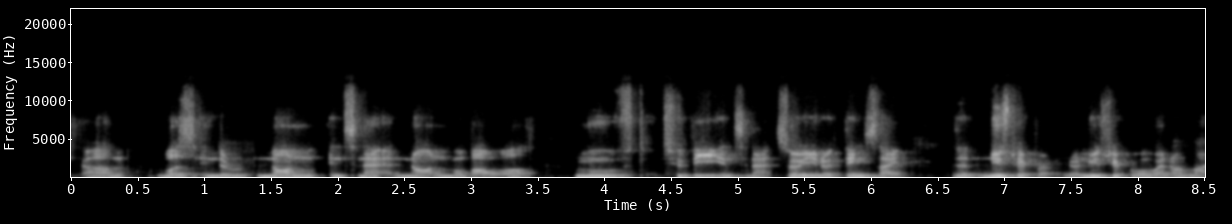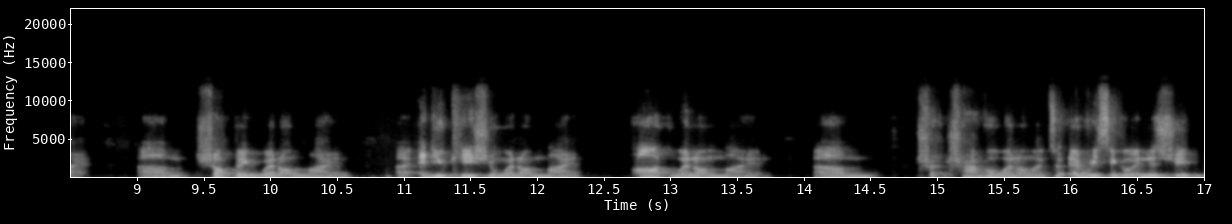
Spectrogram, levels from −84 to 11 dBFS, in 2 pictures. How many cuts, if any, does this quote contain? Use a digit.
2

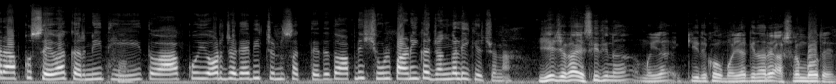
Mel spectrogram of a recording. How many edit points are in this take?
0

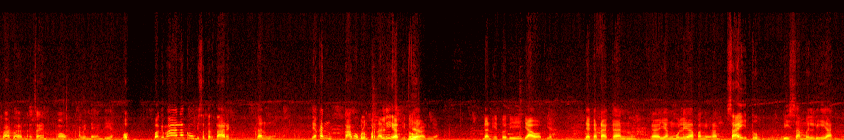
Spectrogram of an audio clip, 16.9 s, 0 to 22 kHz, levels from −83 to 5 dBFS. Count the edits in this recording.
1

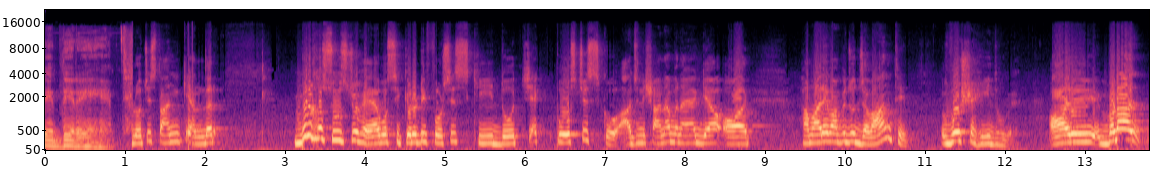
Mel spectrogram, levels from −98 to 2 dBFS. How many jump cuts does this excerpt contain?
1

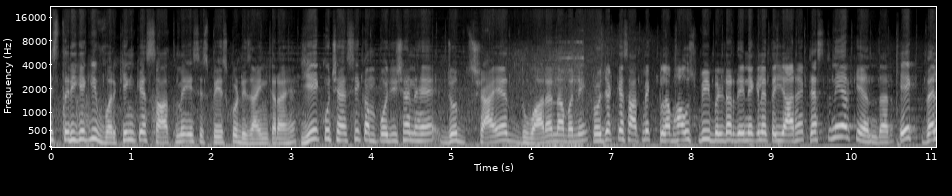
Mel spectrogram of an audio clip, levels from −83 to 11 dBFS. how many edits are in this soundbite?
2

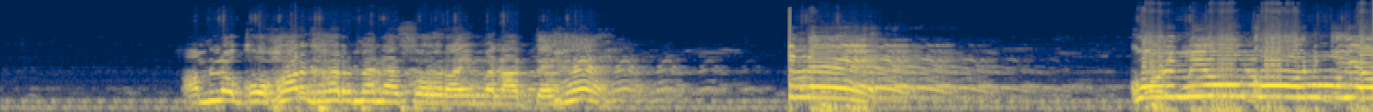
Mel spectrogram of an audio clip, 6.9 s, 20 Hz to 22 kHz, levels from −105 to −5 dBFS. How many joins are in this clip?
1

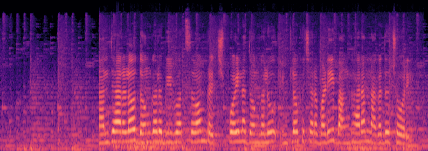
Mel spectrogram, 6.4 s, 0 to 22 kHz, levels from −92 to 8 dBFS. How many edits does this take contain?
1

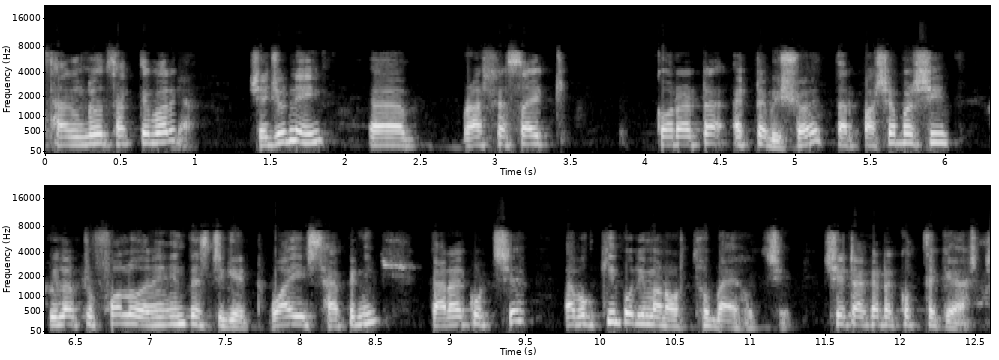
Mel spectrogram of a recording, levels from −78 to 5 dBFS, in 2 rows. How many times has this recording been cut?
1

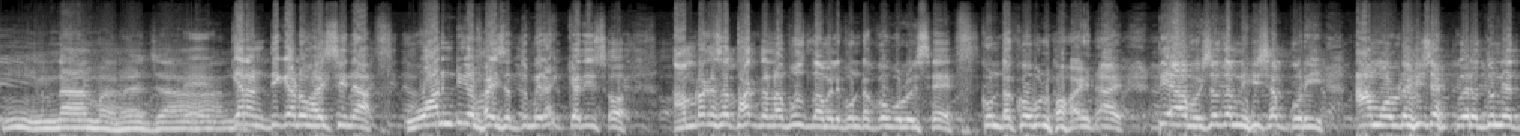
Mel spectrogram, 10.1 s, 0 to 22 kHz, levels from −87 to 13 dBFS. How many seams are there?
1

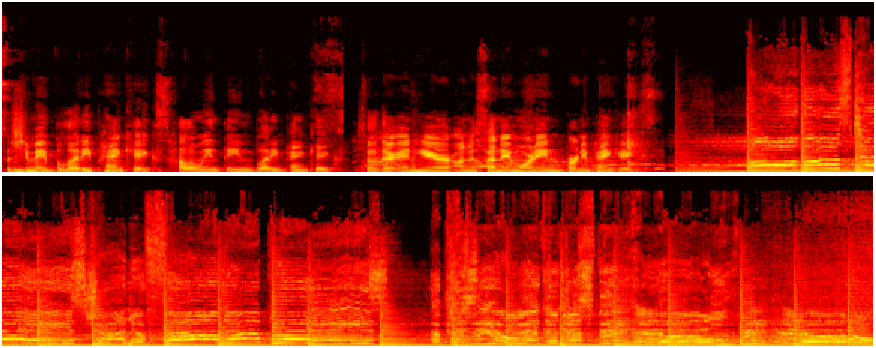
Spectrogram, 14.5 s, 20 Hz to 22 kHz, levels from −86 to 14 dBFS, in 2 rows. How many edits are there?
2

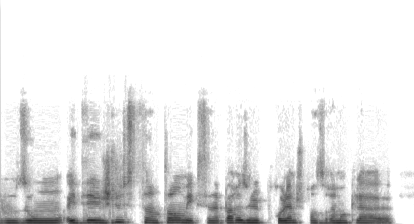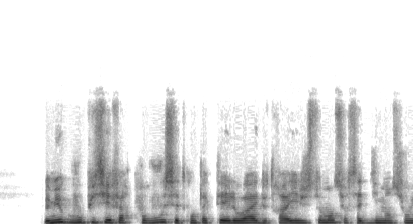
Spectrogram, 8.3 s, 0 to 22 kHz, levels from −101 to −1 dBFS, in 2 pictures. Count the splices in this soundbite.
0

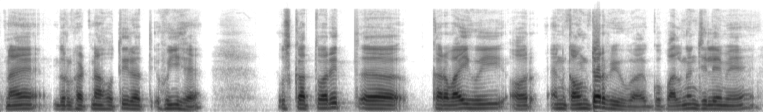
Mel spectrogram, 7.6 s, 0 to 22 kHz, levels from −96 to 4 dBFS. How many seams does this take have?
0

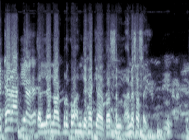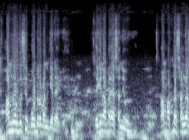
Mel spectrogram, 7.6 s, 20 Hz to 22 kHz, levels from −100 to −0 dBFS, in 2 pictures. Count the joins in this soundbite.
0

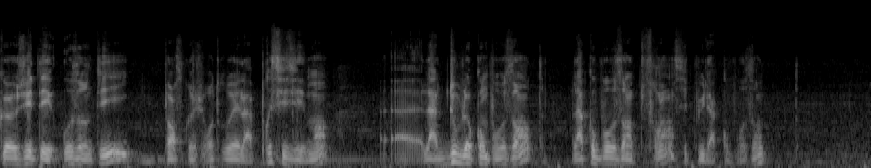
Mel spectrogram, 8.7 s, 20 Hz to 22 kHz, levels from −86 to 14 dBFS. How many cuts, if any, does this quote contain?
1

